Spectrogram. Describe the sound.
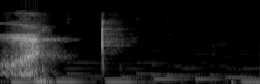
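A voice imitates the bolt of a main front door sliding open: a breathy, scraping rush, then a single sharp click about a second later, followed by a low, steady vocal hum.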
